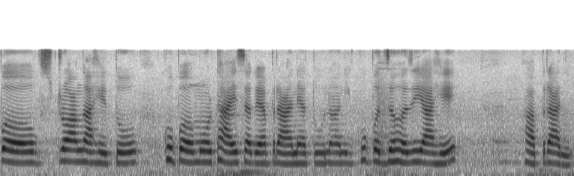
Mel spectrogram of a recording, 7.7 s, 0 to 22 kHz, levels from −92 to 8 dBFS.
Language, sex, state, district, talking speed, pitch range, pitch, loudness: Marathi, female, Maharashtra, Aurangabad, 115 wpm, 205-230 Hz, 220 Hz, -13 LUFS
